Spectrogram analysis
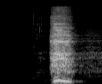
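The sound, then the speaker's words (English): A voice imitates irregular, ragged breathing while running: one loud, sharp, breathy exhale like a gasping "ha," with a faint breath before it and the start of another abrupt breath at the very end. “if I was breathing like this when running, I went, ha,”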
